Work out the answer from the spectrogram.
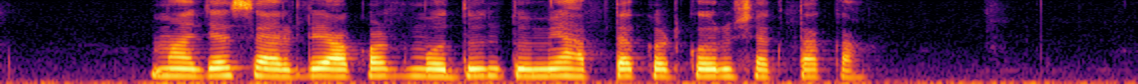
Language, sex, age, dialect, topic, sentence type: Marathi, female, 25-30, Standard Marathi, banking, question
